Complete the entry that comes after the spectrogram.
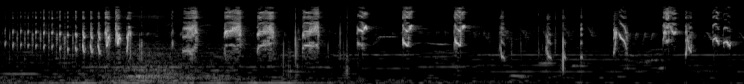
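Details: Caged-bird training song of a long-tailed shrike (cendet): opens with a fast accelerating trill of harsh notes, then spaced loud rasping bursts and thin whistles with irregular gaps, plus a faint steady tone in the background.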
